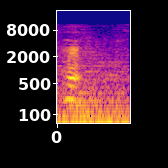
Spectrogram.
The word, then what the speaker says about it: へ: When the hiragana character for he is part of a word, it's pronounced he. But when it's used as a particle, it's pronounced e.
